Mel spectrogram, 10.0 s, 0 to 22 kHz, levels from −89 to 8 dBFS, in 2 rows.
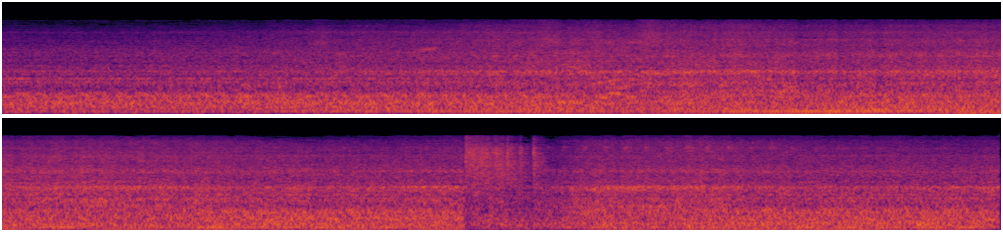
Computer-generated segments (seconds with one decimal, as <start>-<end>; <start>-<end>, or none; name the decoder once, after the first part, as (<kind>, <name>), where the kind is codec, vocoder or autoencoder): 0.0-3.2 (vocoder, Vocos); 4.8-9.0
